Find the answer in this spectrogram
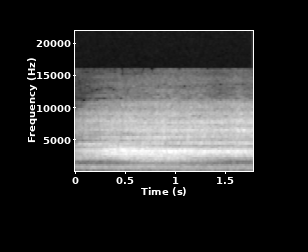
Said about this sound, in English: You hear that? Yeah. Sounds like I'm in a... like a, it's like a wind? On a mountain pass or something.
